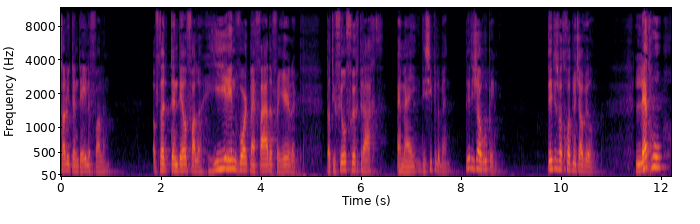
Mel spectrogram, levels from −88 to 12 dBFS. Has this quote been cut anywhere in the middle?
no; 0 cuts

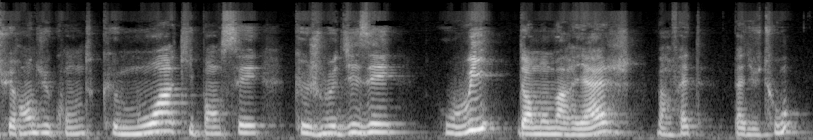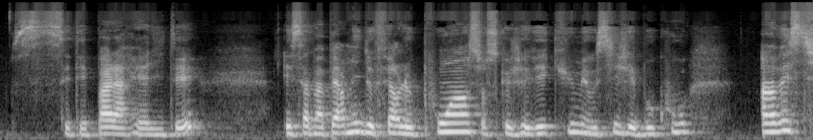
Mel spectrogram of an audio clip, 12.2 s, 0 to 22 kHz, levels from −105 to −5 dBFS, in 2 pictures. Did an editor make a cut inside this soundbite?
yes; 2 cuts; at 4.8 s, 6.1 s

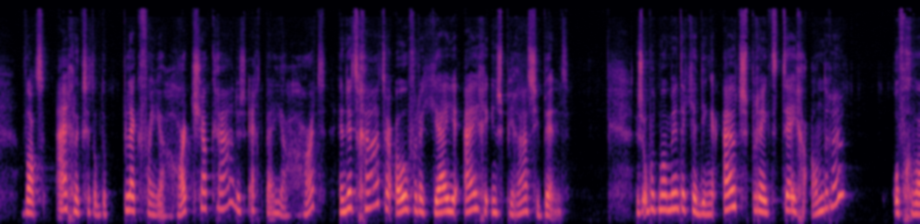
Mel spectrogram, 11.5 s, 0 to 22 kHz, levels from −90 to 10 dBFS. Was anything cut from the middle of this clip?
yes; 1 cut; at 4.2 s

